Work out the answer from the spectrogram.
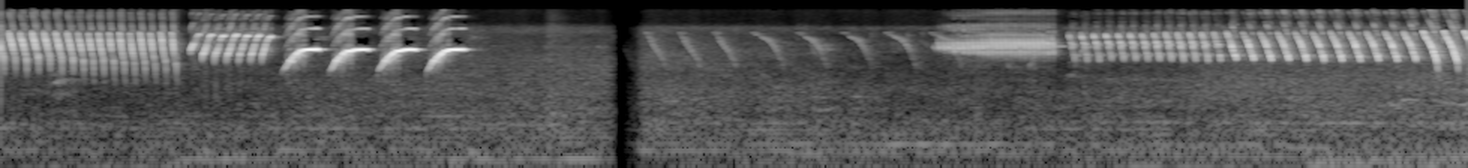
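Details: Canary champion song used for training, a varied sequence: fast high buzzy trills, a row of four loud upswept whistled notes, a quiet pause with faint sweeps, a hissing burst, then a long rapid rattling trill building in volume.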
